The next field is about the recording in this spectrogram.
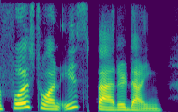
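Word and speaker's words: paradigm: सो, so let's quickly go through the words which have silent ji. The first one इज़ पैराडाइम।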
